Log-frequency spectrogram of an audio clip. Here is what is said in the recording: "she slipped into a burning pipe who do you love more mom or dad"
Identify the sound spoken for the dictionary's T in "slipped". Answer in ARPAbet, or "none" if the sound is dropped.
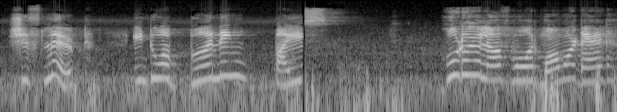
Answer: T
